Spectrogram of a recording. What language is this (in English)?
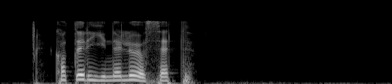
Norwegian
